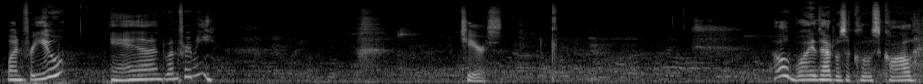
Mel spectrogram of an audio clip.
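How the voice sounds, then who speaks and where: Sweet, unhurried kitsune girlfriend, played by a woman. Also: medium pitch, very animated, a crowd in the background. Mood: relieved. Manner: nervous, stammering, giggly, caring. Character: sweet flustered young female kitsune fox-spirit girlfriend. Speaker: ASMR roleplay performer. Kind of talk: ASMR girlfriend roleplay.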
